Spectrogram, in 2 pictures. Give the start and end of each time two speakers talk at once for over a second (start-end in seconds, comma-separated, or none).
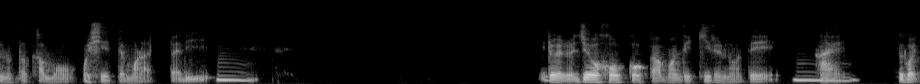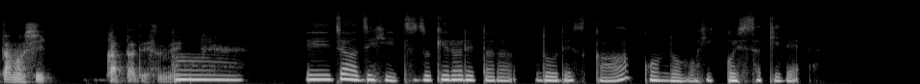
none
